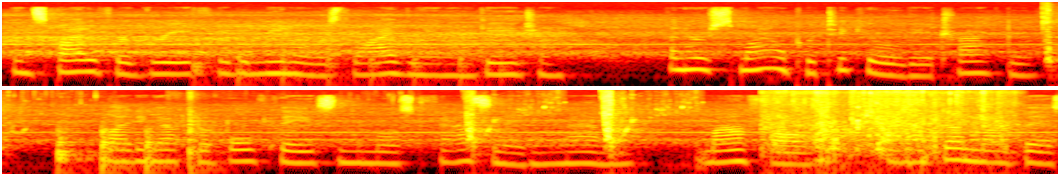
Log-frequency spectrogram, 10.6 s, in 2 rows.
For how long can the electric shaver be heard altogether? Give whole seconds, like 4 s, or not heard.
not heard.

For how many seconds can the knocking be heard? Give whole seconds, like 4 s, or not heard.
2 s.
